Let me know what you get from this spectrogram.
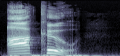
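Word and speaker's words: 悪: his name is Aku this kanji Japanese kanji for evil or bad means or is pronounced Aku right I was actually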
